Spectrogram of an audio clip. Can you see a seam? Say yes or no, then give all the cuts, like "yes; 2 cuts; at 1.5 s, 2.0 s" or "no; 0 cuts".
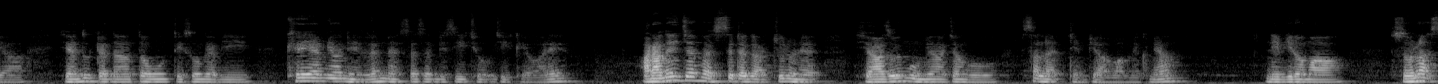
yes; 2 cuts; at 5.0 s, 12.0 s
